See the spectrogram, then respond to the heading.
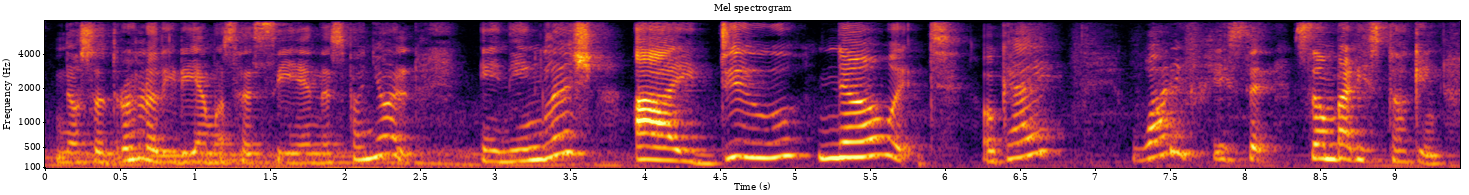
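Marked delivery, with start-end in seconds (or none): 3.9-6.0 slow, raised, louder, long DO; emphatic DO. Shown as a demonstration. Teacher gives the English version, DO slow, high and loud. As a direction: stretch DO with firm insistence. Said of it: "to make an emphatic affirmation".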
